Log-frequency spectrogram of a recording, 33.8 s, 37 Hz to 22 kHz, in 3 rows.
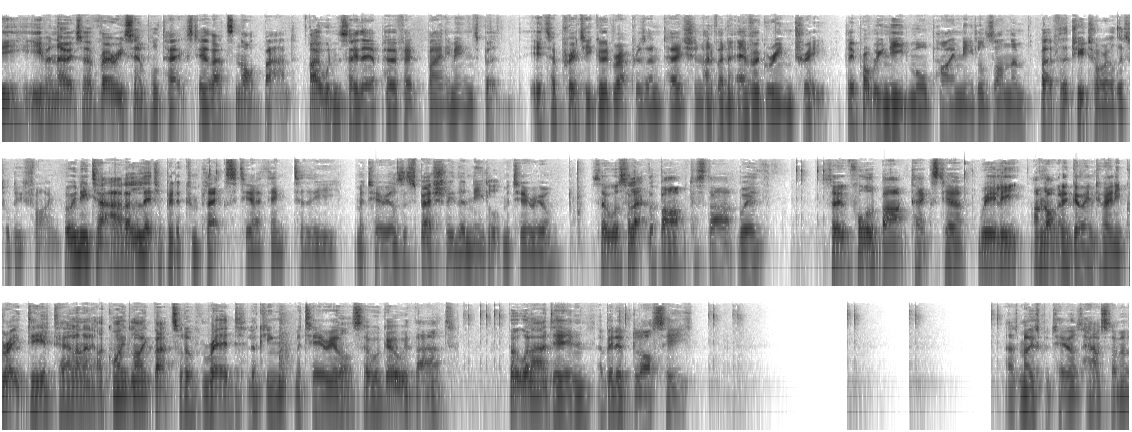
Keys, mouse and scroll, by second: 2.2 scroll down 1, 3.1 scroll down 1, 6.9-8.3 scroll down 1, 8.3-10.0 scroll up 1, 10.3 click, 11.8-12.2 scroll up 1, 13.3 click, 16.9 n, 17.1 right click, 19.3 click, 19.8-20.3 scroll up 1, 20.9-21.5 scroll down 1, 21.5 click, 24.1-24.4 scroll down 1, 27.1 click.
